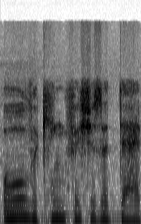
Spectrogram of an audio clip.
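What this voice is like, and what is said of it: Low, hushed voice. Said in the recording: “he said in a low voice.”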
